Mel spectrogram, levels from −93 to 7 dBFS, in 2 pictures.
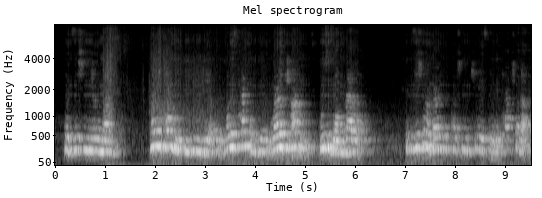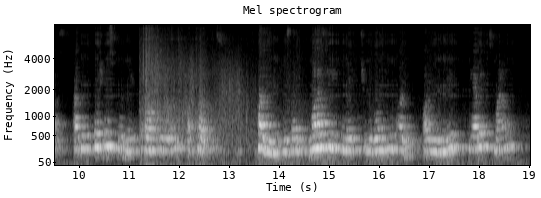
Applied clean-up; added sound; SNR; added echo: neural separator model SepFormer DNS4.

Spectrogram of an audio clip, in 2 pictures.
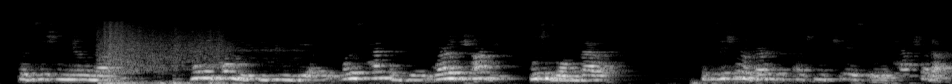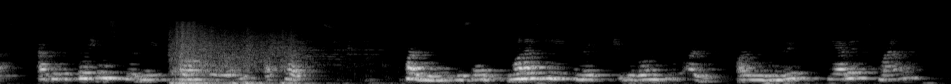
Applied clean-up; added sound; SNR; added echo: classical method WPE with log-MMSE.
